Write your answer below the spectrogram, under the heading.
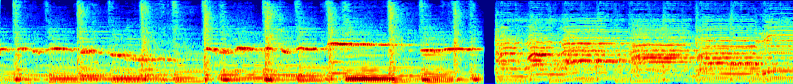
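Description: human whistling a tune

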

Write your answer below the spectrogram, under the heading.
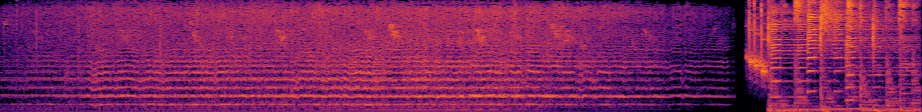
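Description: buzzing wasps sound effect

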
